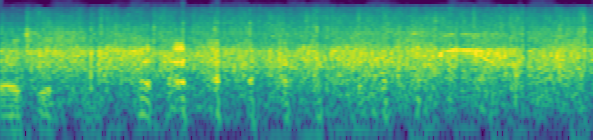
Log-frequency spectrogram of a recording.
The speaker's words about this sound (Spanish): Eh, están, un poco, retardados los, aplausos.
